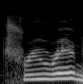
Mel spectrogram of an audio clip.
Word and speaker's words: Truran: I think Truran? Yeah, that's how you say his name.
